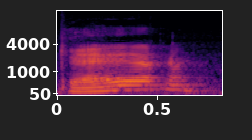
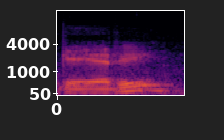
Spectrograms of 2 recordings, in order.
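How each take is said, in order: First: The final e is silent. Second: The final e is pronounced. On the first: The speaker calls it right. "La E al final no se pronuncia" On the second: The speaker calls it wrong. "y no"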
